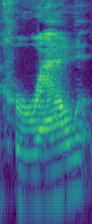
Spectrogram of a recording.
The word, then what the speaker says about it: Kuraly: since been corrected that it's the corral leap. Can you confirm? You got to take out a of course you got to take out one of those syllables. It's cleaner.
